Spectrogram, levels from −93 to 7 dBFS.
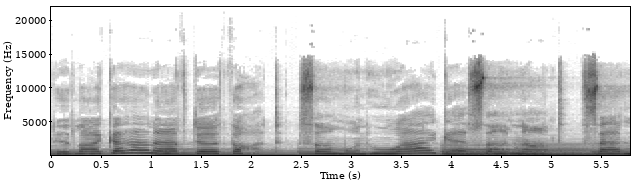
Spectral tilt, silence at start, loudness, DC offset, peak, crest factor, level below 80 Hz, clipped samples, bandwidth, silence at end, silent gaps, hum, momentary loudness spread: -5 dB/octave; 0 s; -21 LUFS; under 0.1%; -4 dBFS; 16 dB; -34 dBFS; under 0.1%; 15.5 kHz; 0 s; none; none; 8 LU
